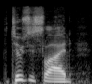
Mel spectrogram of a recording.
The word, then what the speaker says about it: Toosie Slide: But it's like I I was like, is it Tootsie or is it Tootsie? So I'm glad I said it right. Toosie Slide.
